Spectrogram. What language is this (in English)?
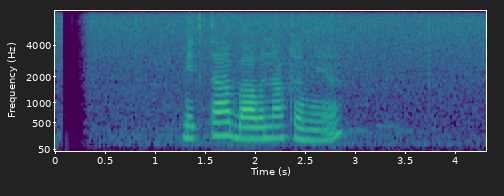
Sinhala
